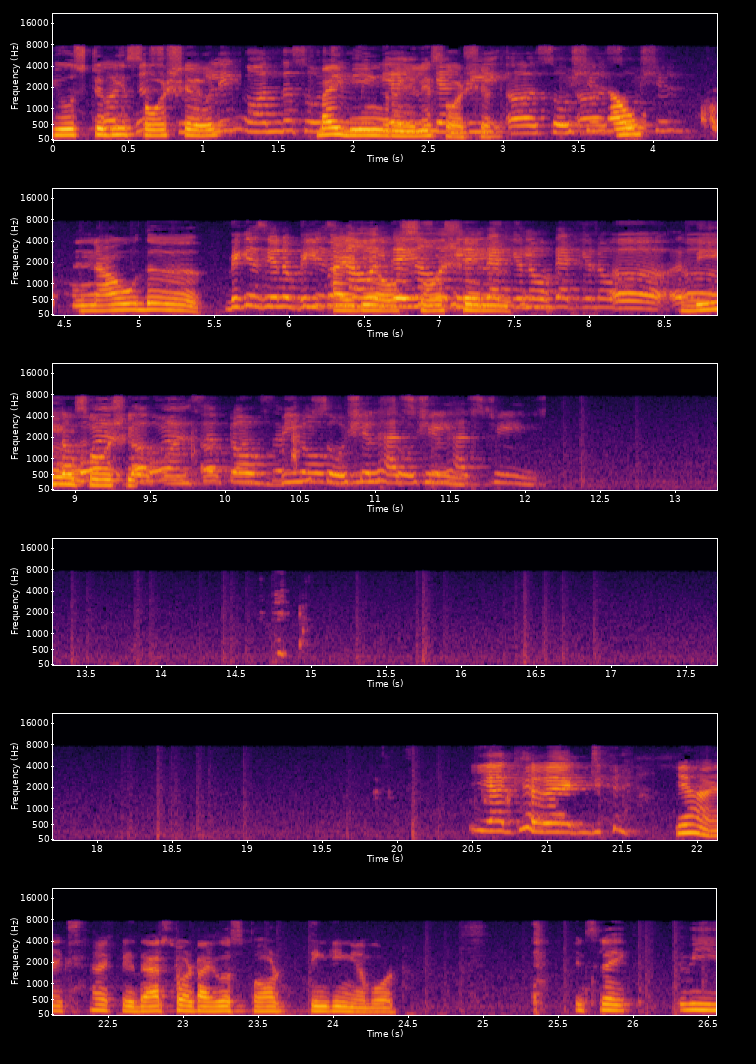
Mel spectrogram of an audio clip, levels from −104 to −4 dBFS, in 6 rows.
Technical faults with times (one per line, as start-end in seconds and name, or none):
3.46-12.14 doubled audio track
